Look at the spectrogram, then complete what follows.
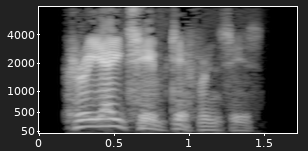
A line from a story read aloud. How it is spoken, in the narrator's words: he growled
